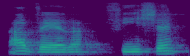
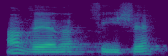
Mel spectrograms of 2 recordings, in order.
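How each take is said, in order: Both takes have the same delivery.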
